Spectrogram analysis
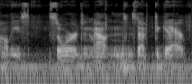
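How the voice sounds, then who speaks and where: A rough-voiced man with a low, gravelly tone, sounding worn out. He talks casually and earnestly to the camera, slipping into soft whispers. Steady noise hisses underneath the recording. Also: slow. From Tennessee. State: rough voice needing rest. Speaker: vlogger. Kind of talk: casual spiritual vlog and storytime.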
